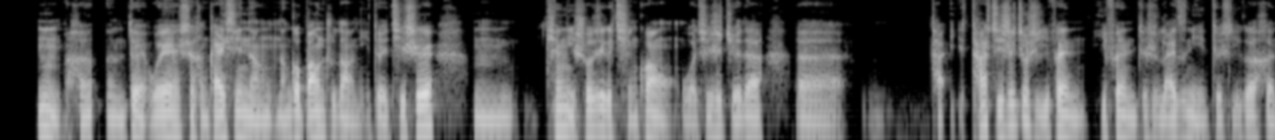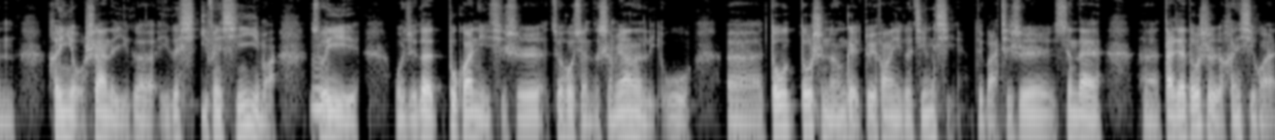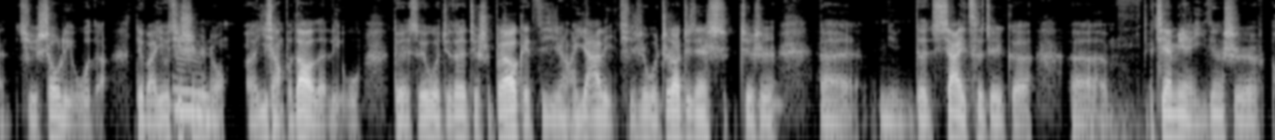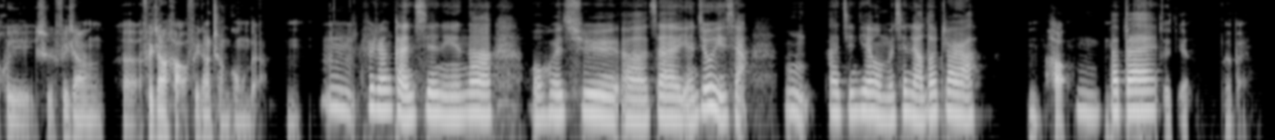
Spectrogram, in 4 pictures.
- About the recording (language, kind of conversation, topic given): Chinese, advice, 我该如何为别人挑选合适的礼物？
- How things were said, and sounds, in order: tapping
